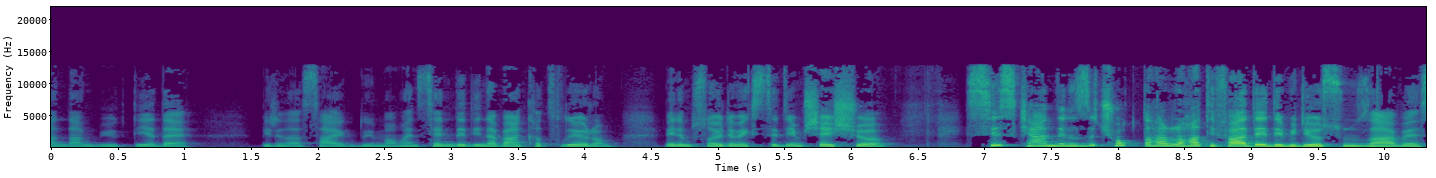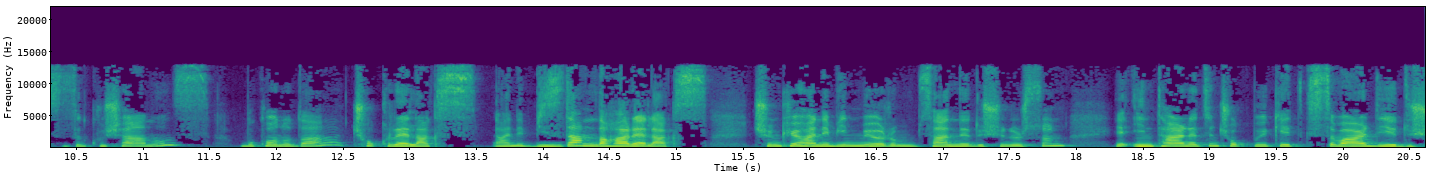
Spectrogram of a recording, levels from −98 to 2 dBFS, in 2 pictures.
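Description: A speech recording with automatic gain rising twice: the gain control judges the input too quiet and ramps up, lifting voice and background together by about 13 dB from 0.05 to 6.32 s, then about 8 dB more from 7.29 to 11.37 s.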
